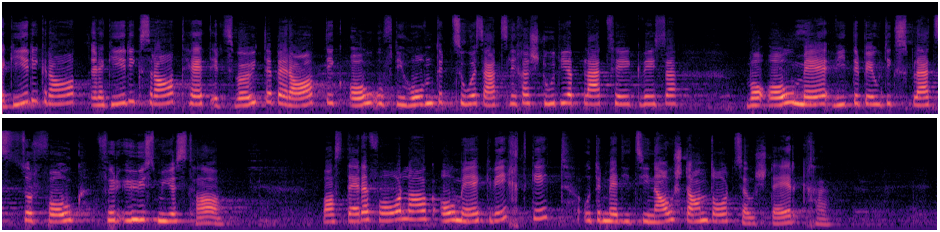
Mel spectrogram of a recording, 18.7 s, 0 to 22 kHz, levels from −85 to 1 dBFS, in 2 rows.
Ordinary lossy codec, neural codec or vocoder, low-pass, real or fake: none; none; 14.4 kHz; real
